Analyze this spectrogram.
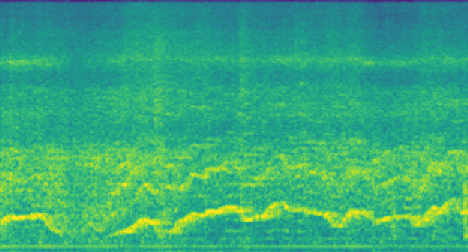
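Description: A motor whining, its pitch wavering up and down, over a steady low hum.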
